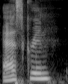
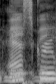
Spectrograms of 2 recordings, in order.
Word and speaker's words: Askren: He fucking pronounces Mexican's name with better fucking rolling R's than a fucking Mexican, and he can't pronounce Askren. Askrew.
